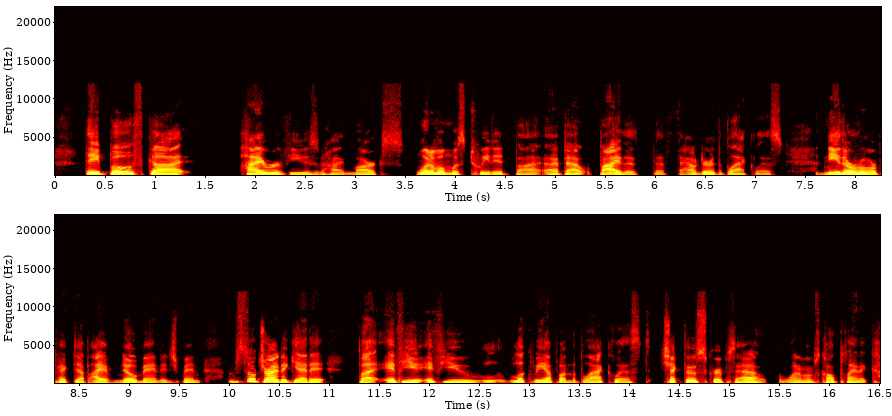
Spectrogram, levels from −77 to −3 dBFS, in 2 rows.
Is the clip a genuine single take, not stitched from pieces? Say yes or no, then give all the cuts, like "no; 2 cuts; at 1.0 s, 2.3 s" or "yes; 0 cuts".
yes; 0 cuts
